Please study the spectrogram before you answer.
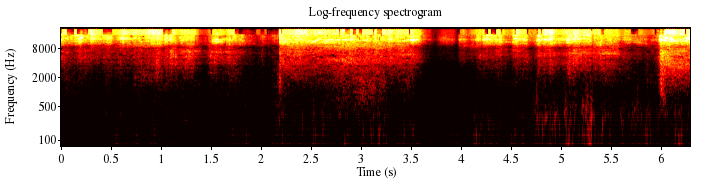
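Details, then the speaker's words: Tire with a screw in the tread, just pulled out with pliers: thin, high hiss of air escaping through the puncture, broken by scraping as a rasp tool is pushed into the hole to prepare it for a repair plug. "Step 2. Use pliers to pull the screw out. Right away you'll hear the air escaping, so move quickly to the next step."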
